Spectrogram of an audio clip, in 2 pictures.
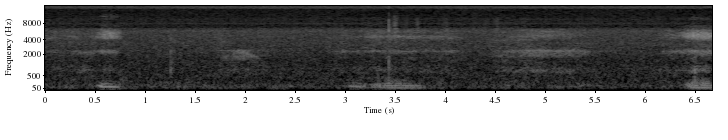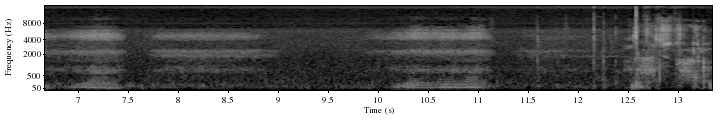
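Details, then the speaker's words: Rough, rattling snores on in-breaths, one every three to four seconds, over quiet room noise, from a sleeping woman; the third of several snore types she makes in one night; loud habitual snoring. "In one night, she snores 3 different snores, sometimes 5. This is number 3."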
